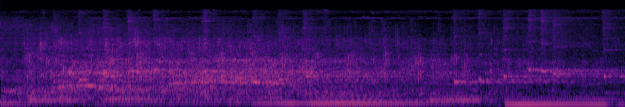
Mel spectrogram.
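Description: Instrumental background music with held, overlapping notes; the chord changes about five seconds in.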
